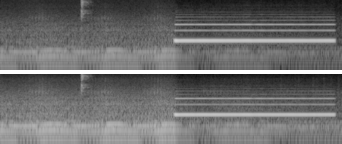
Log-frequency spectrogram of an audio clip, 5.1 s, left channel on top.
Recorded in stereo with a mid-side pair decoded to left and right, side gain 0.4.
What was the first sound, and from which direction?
A lawn mower, 60° right.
